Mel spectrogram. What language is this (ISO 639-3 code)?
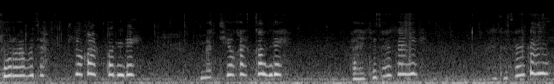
kor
